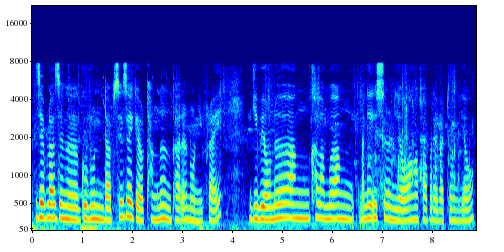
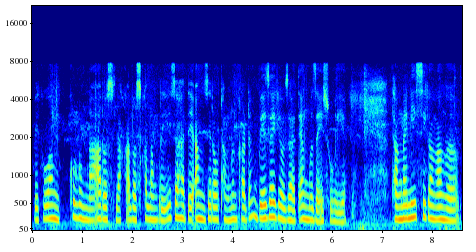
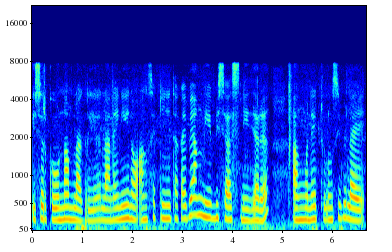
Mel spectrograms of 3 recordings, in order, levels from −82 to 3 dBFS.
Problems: low volume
